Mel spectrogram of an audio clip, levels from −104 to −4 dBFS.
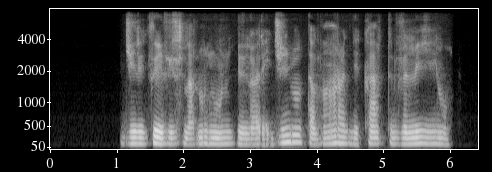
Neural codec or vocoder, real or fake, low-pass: autoencoder, 22.05 kHz, a latent of 192 numbers a frame, VITS, trained on one speaker; fake; 7.2 kHz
